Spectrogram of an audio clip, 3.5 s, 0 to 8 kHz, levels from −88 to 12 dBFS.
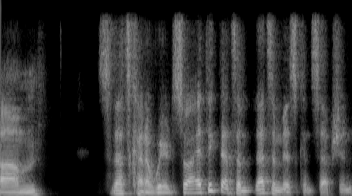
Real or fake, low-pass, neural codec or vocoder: fake; 7.2 kHz; codec, 24 kHz, 0.9 kbps, DualCodec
